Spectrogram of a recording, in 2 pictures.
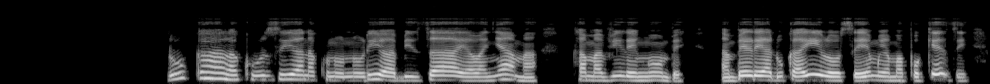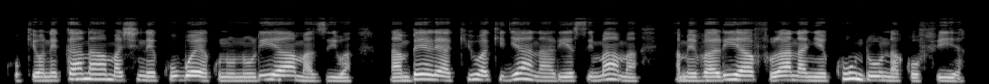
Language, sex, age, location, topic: Swahili, female, 25-35, Dar es Salaam, finance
